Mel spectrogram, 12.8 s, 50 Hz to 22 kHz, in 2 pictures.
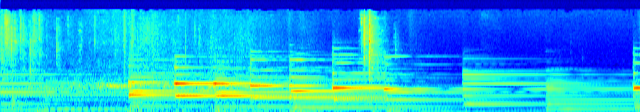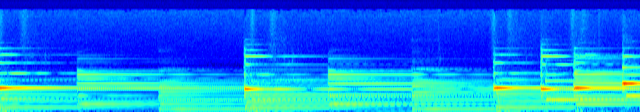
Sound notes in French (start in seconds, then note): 0.0 vent qui souffle; 2.9 porte qui se referme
